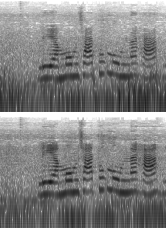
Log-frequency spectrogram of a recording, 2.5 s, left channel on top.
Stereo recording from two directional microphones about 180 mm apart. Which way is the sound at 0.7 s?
Centre (ahead or behind).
